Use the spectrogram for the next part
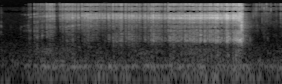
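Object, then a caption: Bar of soap. A solid light blue rectangular bar of soap held in the hand has its top edge scraped and shaved with a metal utility knife blade. A bright, dry rasping scrape builds steadily for about three seconds and then stops abruptly, leaving near silence.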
